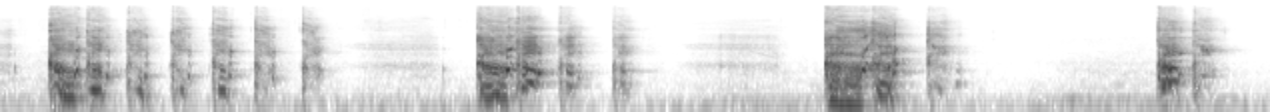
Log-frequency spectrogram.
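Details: Adult, still coughing heavily, with repeated coughing fits: a run of about six sharp coughs, then further bouts, a persistent cough.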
